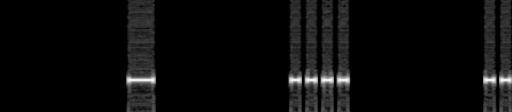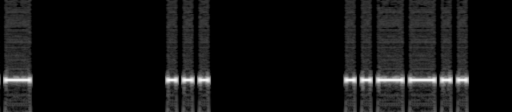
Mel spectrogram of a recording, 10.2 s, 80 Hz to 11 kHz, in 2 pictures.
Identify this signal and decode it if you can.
Morse code, heard as a keyed tone, about 15 wpm, spaced as for 5 wpm, 1000 Hz. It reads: THUS?
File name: qotdfiles / 5wpm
